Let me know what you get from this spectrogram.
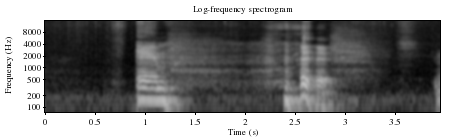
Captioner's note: guy chuckles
